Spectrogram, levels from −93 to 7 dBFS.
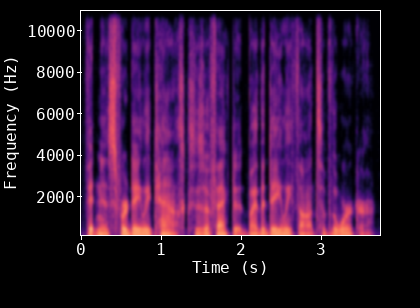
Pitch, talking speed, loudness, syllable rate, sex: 90 Hz, 210 wpm, -19 LUFS, 5.2 syllables/s, male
